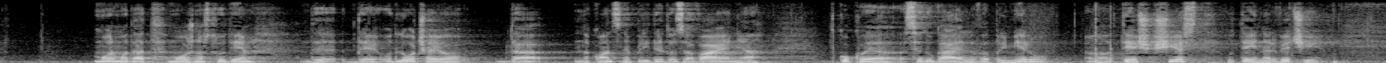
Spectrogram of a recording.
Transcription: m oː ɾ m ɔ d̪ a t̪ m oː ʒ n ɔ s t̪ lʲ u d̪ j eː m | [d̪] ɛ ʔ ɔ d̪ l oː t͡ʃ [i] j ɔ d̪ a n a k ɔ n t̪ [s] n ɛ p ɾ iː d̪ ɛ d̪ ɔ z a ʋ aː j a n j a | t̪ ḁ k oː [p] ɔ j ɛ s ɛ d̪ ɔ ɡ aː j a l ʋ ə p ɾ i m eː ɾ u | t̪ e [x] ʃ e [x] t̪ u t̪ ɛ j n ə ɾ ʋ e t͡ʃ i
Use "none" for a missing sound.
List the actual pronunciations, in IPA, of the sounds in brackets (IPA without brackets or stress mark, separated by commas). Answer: d̪, a, s, k, ʃ, s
